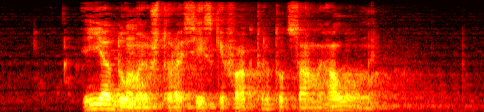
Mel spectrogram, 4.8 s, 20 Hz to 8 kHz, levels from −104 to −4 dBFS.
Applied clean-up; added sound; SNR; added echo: none; none; none; reverberation time 0.9 s.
